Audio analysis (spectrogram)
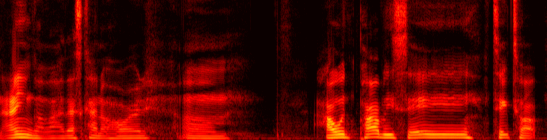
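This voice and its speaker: A young man from Central Florida talking as a guest in a casual chat, relaxed and slangy, laughing easily. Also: medium pitch, smooth, dry recording. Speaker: guest content creator.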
